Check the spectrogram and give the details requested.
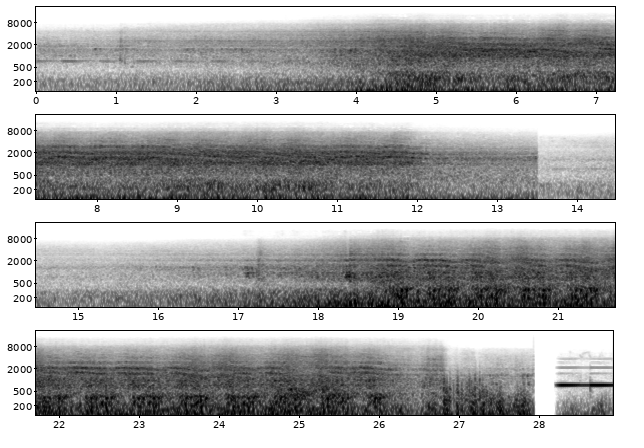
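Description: Two trains passing on electrified double track, one after the other. Each is a building rush of wheel and rail noise that holds loud for several seconds, the second with a quick rhythmic clatter of wheels over the track.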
